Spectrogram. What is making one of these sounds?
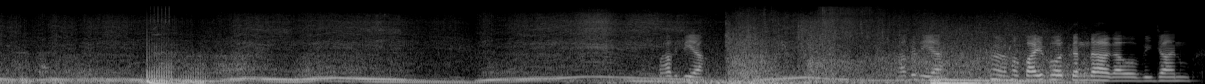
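A motorbike engine revs up and down.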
